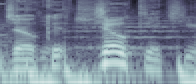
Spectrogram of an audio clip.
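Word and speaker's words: Jokić: Jokic.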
